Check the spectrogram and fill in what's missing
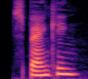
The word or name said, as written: spanking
